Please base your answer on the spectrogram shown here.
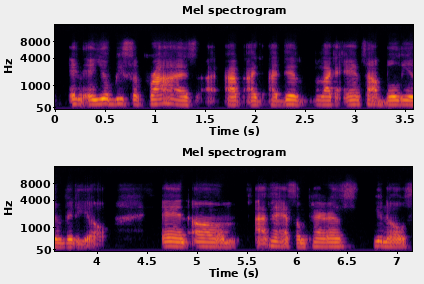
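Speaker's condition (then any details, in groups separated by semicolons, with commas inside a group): Stuttering; stuttering from birth, severe in childhood, no therapy, self-taught fluency through reading aloud from middle school; mostly fluent, still trips on certain words at times, substitutes other words; childhood blocks up to 5 minutes for few words, eye blinking, leg tapping, fluent when reading; repeated words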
